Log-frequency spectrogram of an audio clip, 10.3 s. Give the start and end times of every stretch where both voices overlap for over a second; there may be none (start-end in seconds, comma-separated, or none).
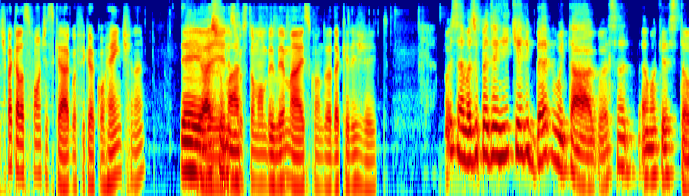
2.9-4.3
